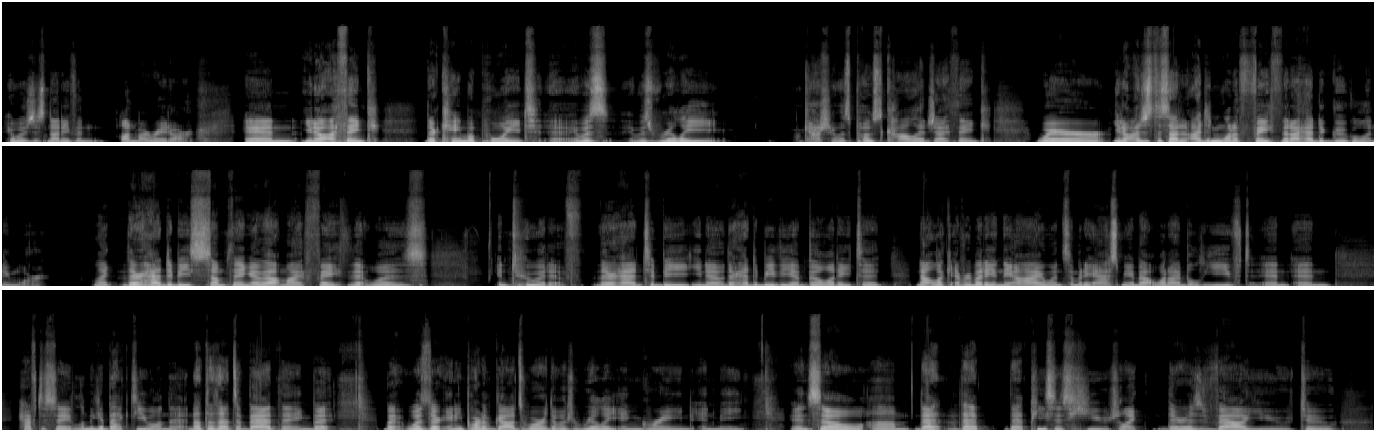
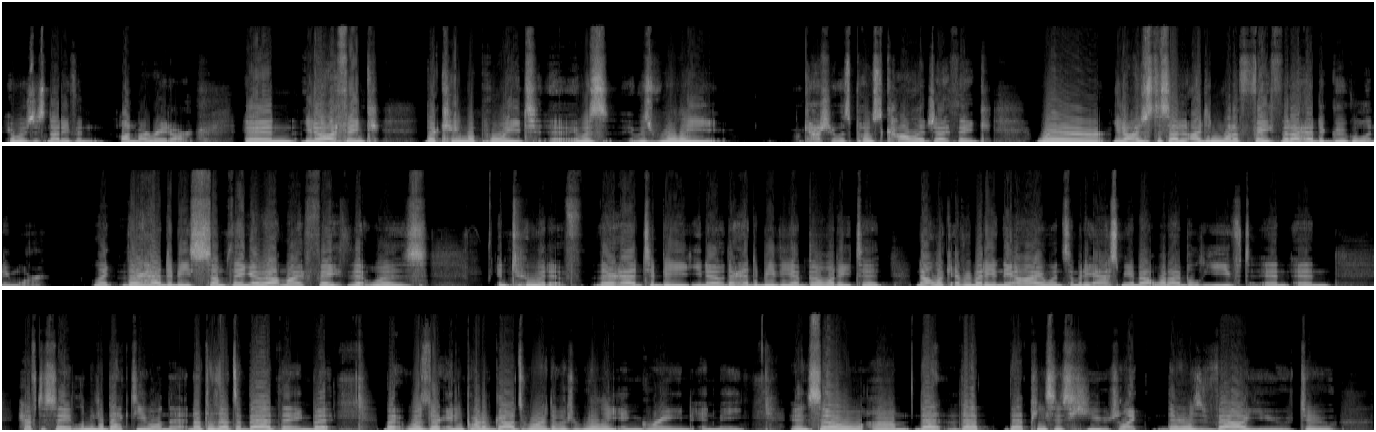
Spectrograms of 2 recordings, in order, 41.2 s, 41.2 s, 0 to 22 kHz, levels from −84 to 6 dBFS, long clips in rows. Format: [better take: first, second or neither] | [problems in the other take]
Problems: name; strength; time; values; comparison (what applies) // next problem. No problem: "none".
first | distortion; heavy; 11% of the sound clipped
